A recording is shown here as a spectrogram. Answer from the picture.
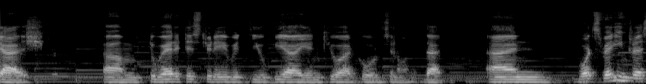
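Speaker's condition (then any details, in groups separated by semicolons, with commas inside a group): No condition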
